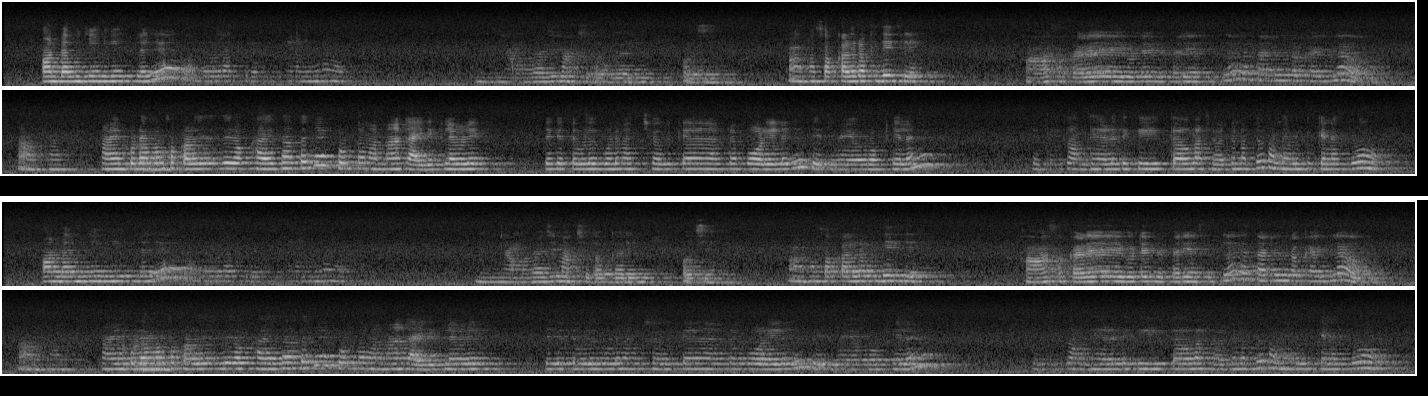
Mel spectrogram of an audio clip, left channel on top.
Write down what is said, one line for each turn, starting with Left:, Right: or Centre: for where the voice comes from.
Left: ଅଣ୍ଡା ଭୁଜିଆ ହେରିକି ହେଇଥିଲା ଯେ କହିଲେ ରାତିରେ ନହଲେ ଆଣିବା ଆଉ।
Right: ହୁଁ ଆମର ଆଜି ମାଛ ତରକାରୀ ହଉଚି।
Left: ଓ ହ ସକାଳେ ରଖିଦେଇଥିଲେ?
Right: ହଁ ସକାଳେ ଗୋଟେ ବେପାରୀ ଆସୁଥିଲା ତାଠୁ ରଖା ହେଇଥିଲା ଆଉ।
Left: ଓହୋ ଆଉ ଏପଟେ
Right: ଆପଣ
Left: ଆମର
Right: ହୁଁ
Left: ସକାଳୁ ଯଦି ରଖା ହେଇଥାନ୍ତା ଯେ ଏପଟେ ତ ମାମା ଗାଈ ଦେଖିଲା ବେଳେ ସେ କେତେବେଳେ ଗୋଟେ ମାଛ ବିକା ଟା ପଳେଇଲା ଯେ ସେଇଥିପାଇଁ ଆଉ ରଖି ହେଲାନି। ସେଥିପାଇଁ ସନ୍ଧ୍ୟାବେଳେ ଦେଖି ତ ମାଛ ଫାଛ ନଥିବ ସନ୍ଧ୍ୟାବେଳେ ଚିକେନ୍ ଆସିବ ଆଉ।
